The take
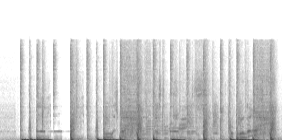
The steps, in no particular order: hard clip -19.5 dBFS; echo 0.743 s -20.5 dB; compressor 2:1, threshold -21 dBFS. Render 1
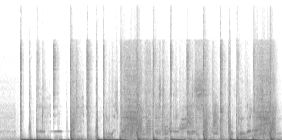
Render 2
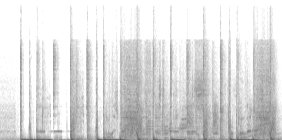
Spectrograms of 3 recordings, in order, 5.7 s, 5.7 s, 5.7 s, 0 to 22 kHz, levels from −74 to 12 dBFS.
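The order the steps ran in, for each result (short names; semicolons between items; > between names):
echo > compressor > hard clip; compressor > echo > hard clip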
